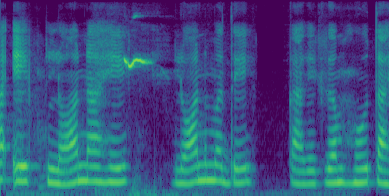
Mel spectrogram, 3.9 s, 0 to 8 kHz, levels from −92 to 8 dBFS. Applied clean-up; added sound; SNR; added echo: neural mask model Resemble Enhance denoiser.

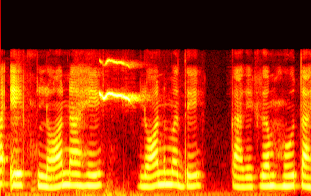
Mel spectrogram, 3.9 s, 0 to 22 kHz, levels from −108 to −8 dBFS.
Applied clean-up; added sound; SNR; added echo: none; Screech; 0 dB; none.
